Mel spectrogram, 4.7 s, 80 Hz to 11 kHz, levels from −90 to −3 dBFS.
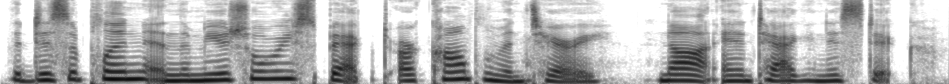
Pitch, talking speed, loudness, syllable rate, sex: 235 Hz, 125 wpm, -17 LUFS, 5.6 syllables/s, female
